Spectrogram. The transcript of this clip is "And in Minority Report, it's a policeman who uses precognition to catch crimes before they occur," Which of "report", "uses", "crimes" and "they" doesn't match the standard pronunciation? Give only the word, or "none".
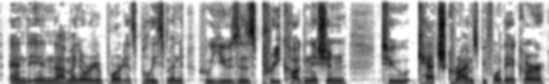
none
